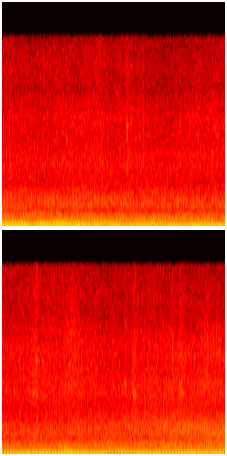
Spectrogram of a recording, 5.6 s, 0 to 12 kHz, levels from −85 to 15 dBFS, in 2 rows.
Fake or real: real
